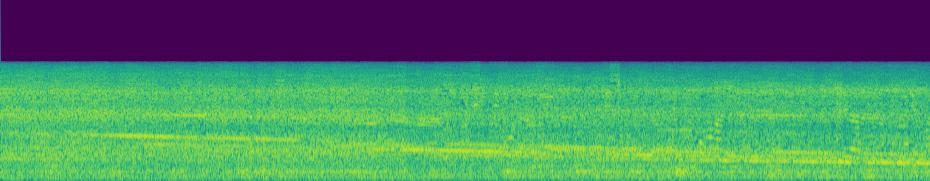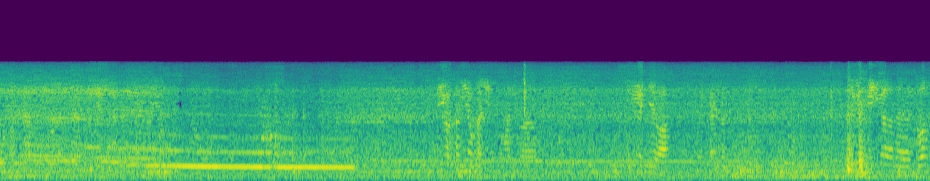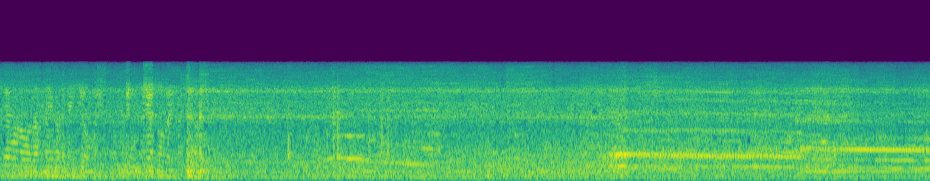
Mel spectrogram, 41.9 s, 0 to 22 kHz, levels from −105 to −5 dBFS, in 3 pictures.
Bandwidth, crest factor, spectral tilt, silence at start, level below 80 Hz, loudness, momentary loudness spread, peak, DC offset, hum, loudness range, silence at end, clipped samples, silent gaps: 5.4 kHz; 16 dB; -7 dB/octave; 0 s; -36 dBFS; -15 LUFS; 6 LU; 0 dBFS; under 0.1%; none; 4 LU; 0 s; under 0.1%; none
